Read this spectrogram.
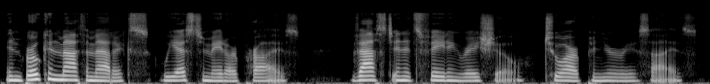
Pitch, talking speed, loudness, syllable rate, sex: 180 Hz, 135 wpm, -18 LUFS, 4.5 syllables/s, female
